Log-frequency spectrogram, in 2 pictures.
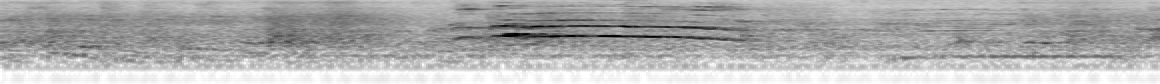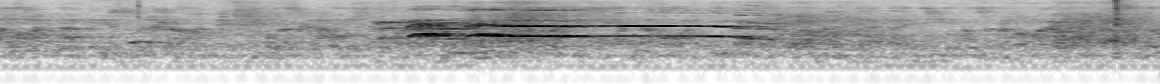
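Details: A seal at the Veles quarantine centre gives two long, wavering cries that slide downward, several seconds apart.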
